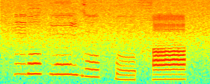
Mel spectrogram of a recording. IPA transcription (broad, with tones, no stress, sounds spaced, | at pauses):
m o˦ ɡ ɔ̃˦ ɡ o˧ k͡p o˨ h a˧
